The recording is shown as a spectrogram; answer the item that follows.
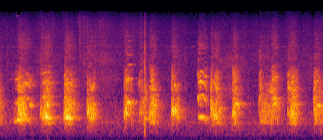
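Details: Dogs of the Blackreek pack, Choco, Dino, Johnny Ringo and Mingo, turned loose on an evening run, give loud, choppy barks about twice a second with short pauses, some notes drawn out and rising.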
